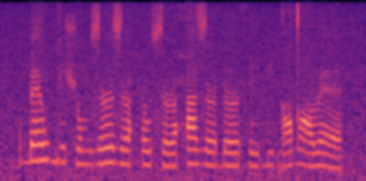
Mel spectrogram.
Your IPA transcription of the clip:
ɓ ɛ w ɡ i ʃ o m z ə˞ z ə˞ ħ u s ə˞ ħ a z ə˞ ɗ ə˞ θ i ɠ i ɡ o dˤ a ɹ ɛ

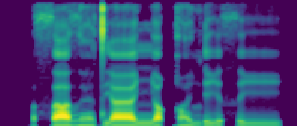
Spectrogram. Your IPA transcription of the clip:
θ a˧ ð ɛ̤˨˩ t j æː˧ ɲ ə˧ q ɛ̤˧ ʎ ɾ i˧ θ i˨˩

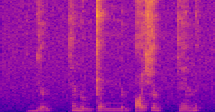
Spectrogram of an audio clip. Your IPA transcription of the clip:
bʲ ɤ ɳ kː ẽ ɳ u ɳ ʈ ə mː e ɳ ʔ ɑ ç ɔ ɳ kː ẽ ɳ

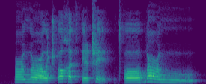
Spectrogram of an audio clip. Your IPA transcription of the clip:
ʕ uː ʕ ɔ t͡ʃʼ ɔ χ ɛ t͡sʼ e ʈ͡ʂ e | t͡sʼ ɔː b ʊ ʕ uː

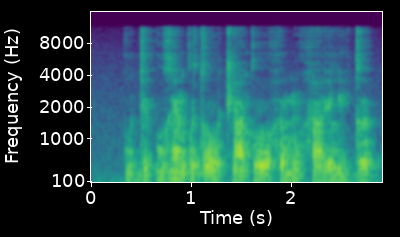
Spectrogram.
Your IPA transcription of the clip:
kʷ i˧ ɡ e˨˦ p u˦ ɣ ɛ̃˦ ɡʷ ə˦ d oː˦˨ t͡ʃ ã˨ k oː˦ h ə˨˦ m ũ˨ h ã˨ ɾ e˦ l i˧ ɡ ə˦

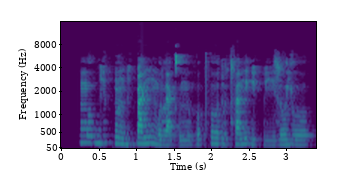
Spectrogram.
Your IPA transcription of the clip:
m oː˦ ɡ͡b iː˦ kʷ ã˦ ɡ͡b i˨ k͡p a˦ ŋ i˦ m o˨ l a˨ kʼ u˨ n u˨ h o˦ pʰ oː˦ ɗ u˨ tʰ a˦ n i˦ ɗ i˨ k͡p iː˨ z oː˦ j oː˦

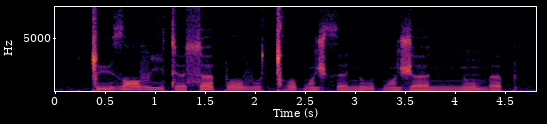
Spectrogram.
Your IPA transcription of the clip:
ǀ y ð ɔ β i t ø s œ p o β u ɡ͡ǀ o b ɔ̃ ʒ θ ø n u b ɔ̃ ʒ œ nː ũ m œ p

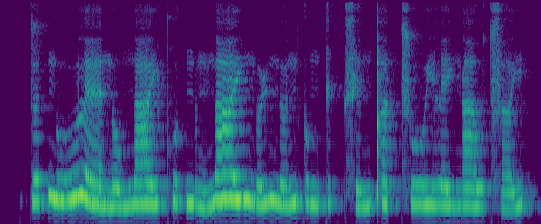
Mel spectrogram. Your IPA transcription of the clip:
t̪ ɵ˨˥ t̚ n̪ uː˨˥ l ɛː˨˩ n o˨˩ w n̪ aː˨ j kʷʰ ɐ˧ k̚ ŋ ɐ˨˩ ŋ n̪ aː˥ j ŋ ɵ˨˥ ɥ n̪ ɵ˨˥ n k ʊ˧ ŋ k ɪ˧ k̚ t͡sʰ ɪ˨˧ ŋ pʰ ɐ˥ t̚ t͡sʰ uː˧ j l e˧ j ŋ aː˧ w t͡sʰ ɐ˨˥ j

